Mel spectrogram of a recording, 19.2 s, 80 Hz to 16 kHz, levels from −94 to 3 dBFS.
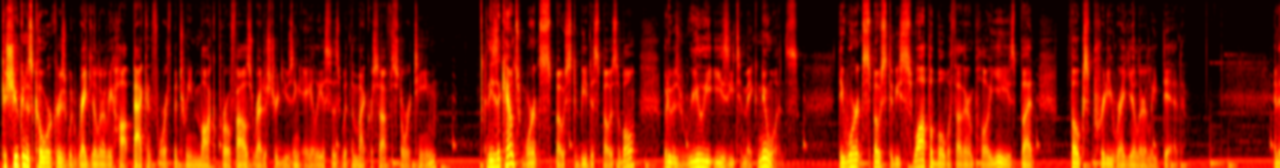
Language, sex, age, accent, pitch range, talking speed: English, male, 40-59, American, 80-110 Hz, 160 wpm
